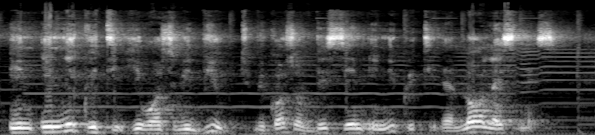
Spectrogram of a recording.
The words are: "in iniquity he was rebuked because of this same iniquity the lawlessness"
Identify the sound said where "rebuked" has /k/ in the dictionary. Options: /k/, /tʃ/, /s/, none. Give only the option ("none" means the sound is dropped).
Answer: /k/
